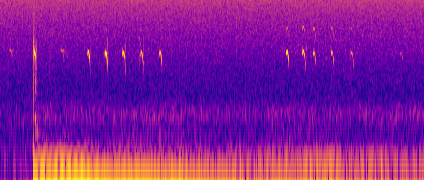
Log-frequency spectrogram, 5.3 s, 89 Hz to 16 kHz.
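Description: type 2 bird calls

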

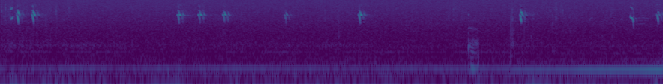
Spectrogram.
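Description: female bird calling

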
